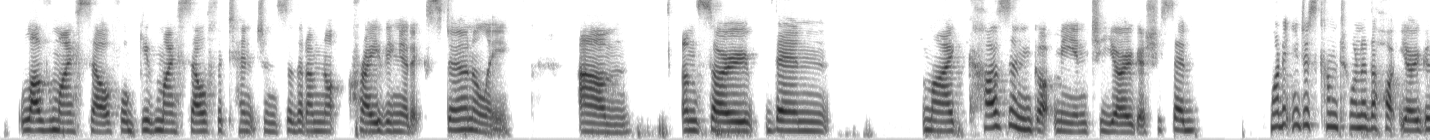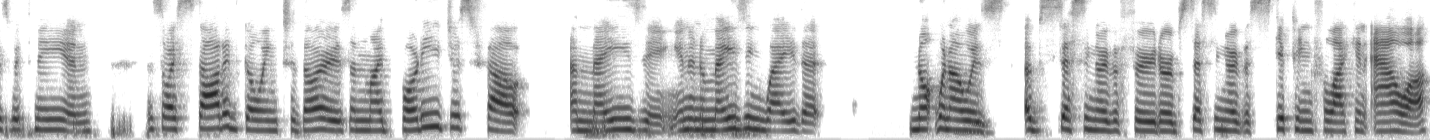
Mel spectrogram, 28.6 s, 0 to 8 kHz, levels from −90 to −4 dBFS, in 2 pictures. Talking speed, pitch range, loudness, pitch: 150 wpm, 195-230 Hz, -27 LUFS, 210 Hz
